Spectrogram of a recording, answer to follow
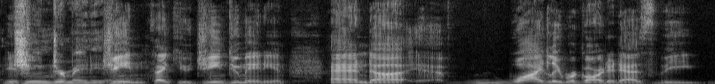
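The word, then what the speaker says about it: Jean Doumanian: it's a very recent article about the infamous John Dumanian year. Yes. I think I pronounced her name right. Jean Dumanian. Jean, thank you. Jean Dumanian.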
